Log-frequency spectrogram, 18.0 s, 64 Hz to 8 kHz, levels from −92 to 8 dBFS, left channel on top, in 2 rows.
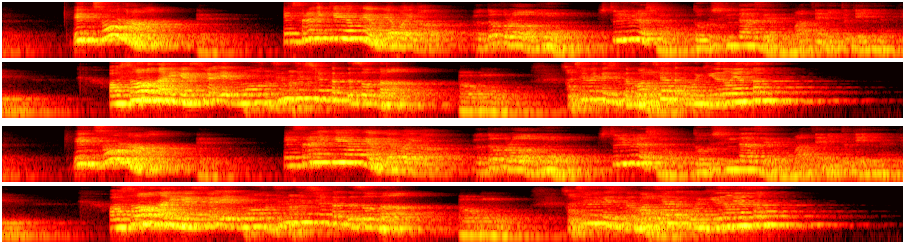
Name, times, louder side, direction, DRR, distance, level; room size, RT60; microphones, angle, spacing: voice 1, 0.7-1.6 2.8-4.4 10.1-13.1 14.7-16.7, left 1 dB, 85° left, -1 dB, 0.5 m, -20 dB
voice 2, 4.7-5.7 6.1-9.2 11.6-12.0 13.6-15.8, left 1 dB, 5° left, -8 dB, 0.7 m, -28 dB
2.8 x 2.2 x 2.4 m, 1.3 s
head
